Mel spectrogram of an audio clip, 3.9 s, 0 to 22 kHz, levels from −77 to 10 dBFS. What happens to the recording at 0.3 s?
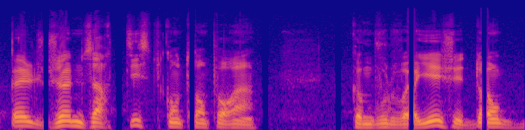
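At 0.33 s the sound drops out for about 48 ms, resuming at 0.38 s. This is a gap between chunks: the audio was delivered in pieces roughly 0.5 s long, and silence was inserted at a join instead of the next piece following straight on. Nothing is removed, only pushed later, so it is heard as a brief, hard-edged hole. On a waveform it shows as a flat line with abrupt ends; on a spectrogram, as a narrow empty vertical band.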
